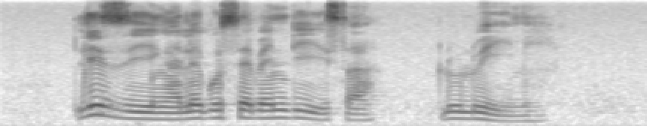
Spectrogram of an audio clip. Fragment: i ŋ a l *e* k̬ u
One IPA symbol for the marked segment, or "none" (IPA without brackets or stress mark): e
